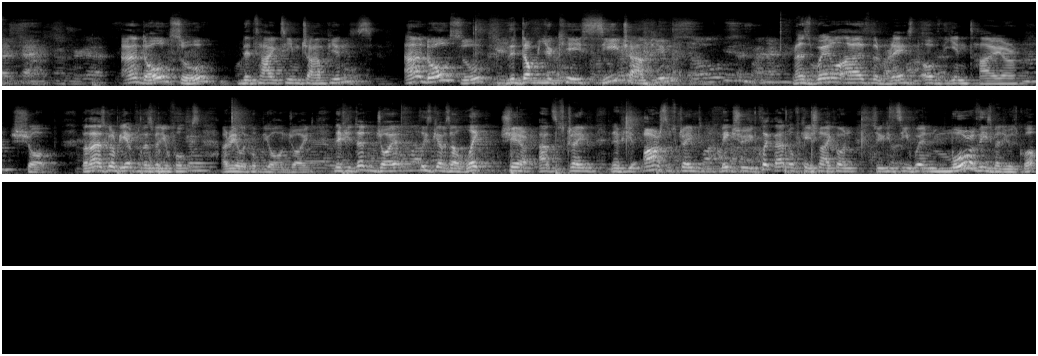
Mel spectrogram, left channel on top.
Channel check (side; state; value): right; silent; digital silence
